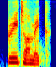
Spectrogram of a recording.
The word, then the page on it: preatomic: Indian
